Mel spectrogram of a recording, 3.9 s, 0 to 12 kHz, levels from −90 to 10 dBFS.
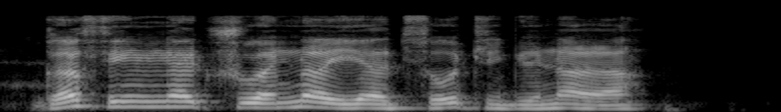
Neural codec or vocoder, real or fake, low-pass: codec, 16 kHz, 4 kbps, FunCodec, trained on Chinese and English, 50 frames a second; fake; 7.2 kHz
